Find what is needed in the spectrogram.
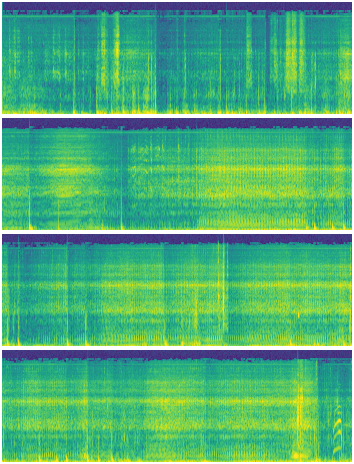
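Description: Dirt bike engine running and revving while being ridden over rough, rocky ground. Through the first ten seconds there are many knocks and scrapes from the bike on rock. From about eleven seconds in the engine runs more steadily, its pitch rising and falling with the throttle.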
